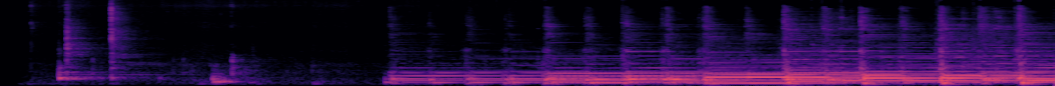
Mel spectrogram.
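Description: Acoustic guitar: a few separate strummed notes, then from about four seconds in a steady strummed rhythm that grows louder.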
